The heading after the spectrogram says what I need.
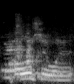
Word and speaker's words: Oshun: It's Ojun. I'll write it down for you because there are different ways to spell it. Yeah, I know Oshun. O-S. Okay. Yes. H-U-N. H. Yeah, and sometimes it's not S-H, but an X. Right.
